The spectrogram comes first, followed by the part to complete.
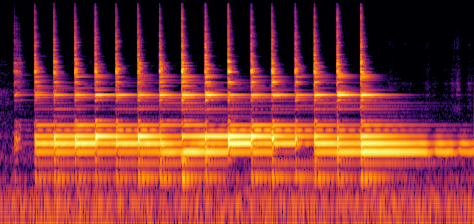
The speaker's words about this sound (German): Und dann schlägt man diese Stahlseite mit einer Vaqueta, heißt das. Das ist so ein Bambusstäbchen, ein leichtes an. Das klingt dann so.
